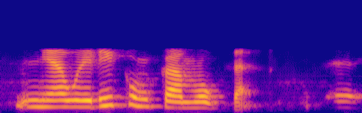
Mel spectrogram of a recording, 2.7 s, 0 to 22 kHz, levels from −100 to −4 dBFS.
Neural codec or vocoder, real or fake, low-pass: codec, 16 kHz, 4 kbps, X-Codec, HuBERT features, trained on LibriSpeech; fake; 3.6 kHz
